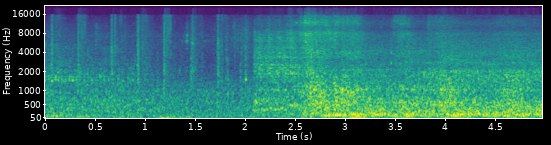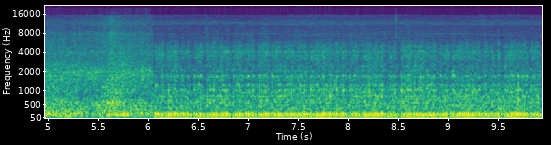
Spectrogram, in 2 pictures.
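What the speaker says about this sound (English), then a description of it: "Man, I love how that tractor sounds." A tractor engine runs in Farming Simulator 19, a steady low mechanical drone that gets louder and heavier as the clip goes on, with no talking.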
